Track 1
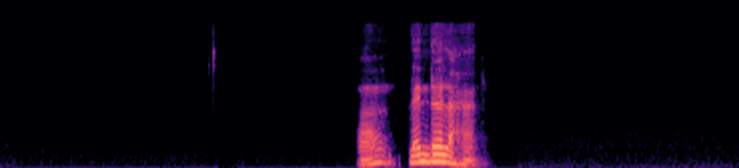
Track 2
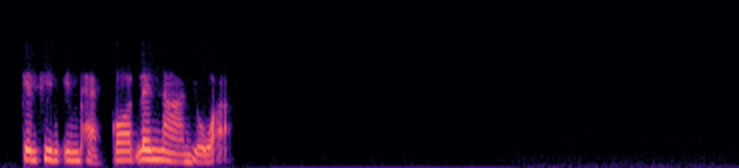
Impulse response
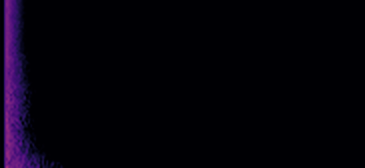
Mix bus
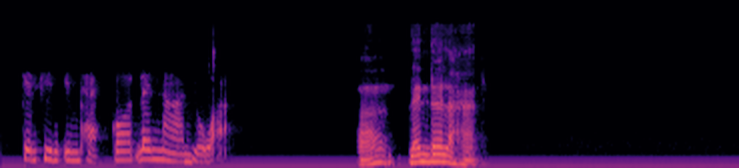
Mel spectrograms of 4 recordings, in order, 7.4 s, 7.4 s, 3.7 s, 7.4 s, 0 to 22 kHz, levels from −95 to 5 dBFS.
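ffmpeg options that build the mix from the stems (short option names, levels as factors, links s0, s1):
-filter_complex "[0:a]aeval=exprs='val(0)+0.00178*(sin(2*PI*50*n/s)+sin(2*PI*2*50*n/s)/2+sin(2*PI*3*50*n/s)/3+sin(2*PI*4*50*n/s)/4+sin(2*PI*5*50*n/s)/5)':c=same,volume=0.708[s0];[1:a]aphaser=in_gain=1:out_gain=1:delay=1.5:decay=0.31:speed=1.7:type=triangular,volume=0.251,asplit=2[s1][s2];[s2]volume=0.075[s3];[2:a]atrim=start_sample=2205[s4];[s3][s4]afir=irnorm=-1:irlink=0[s5];[s0][s1][s5]amix=inputs=3:normalize=0,acompressor=threshold=0.0224:ratio=2"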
